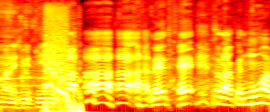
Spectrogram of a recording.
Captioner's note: laughing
